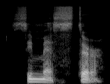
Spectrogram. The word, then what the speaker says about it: semester: you hear semester but if you're using their British English their e is called as in the schw sound so we hear semester semester right so be very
